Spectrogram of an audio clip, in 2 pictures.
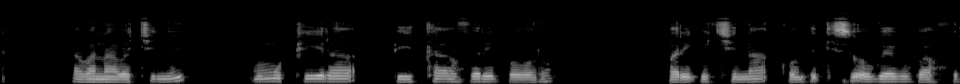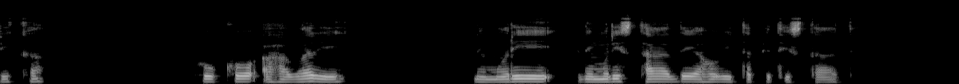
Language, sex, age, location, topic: Kinyarwanda, male, 36-49, Musanze, government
